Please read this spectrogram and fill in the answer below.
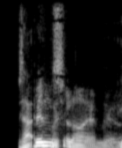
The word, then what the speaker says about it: Ben Sulayem: It's Mohammed Ben Sulayem. – Ben Sulayem. Yeah, Ben Sulayem. – It can be Ben or Ben.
